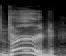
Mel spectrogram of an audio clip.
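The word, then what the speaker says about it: Byrd: B Y It doesn't matter if it's spelled differently. It's bird. B Y R D.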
